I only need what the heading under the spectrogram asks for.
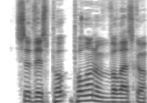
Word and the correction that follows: Polina Valesko: am I saying her name correctly? – Polina Valesko. – yes.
